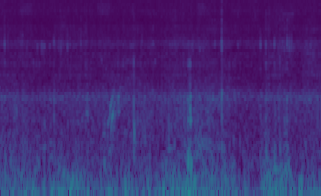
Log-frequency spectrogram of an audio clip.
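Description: Paddles working an inflatable boat along a brook: several short splashes and knocks as the blades dip into the water, over a constant low rumble at the microphone.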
